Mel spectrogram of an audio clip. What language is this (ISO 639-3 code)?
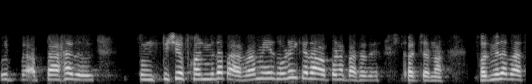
doi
